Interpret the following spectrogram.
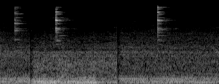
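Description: Low steady background hum with a few short, sharp clicks, one about half a second in and another near the end.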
